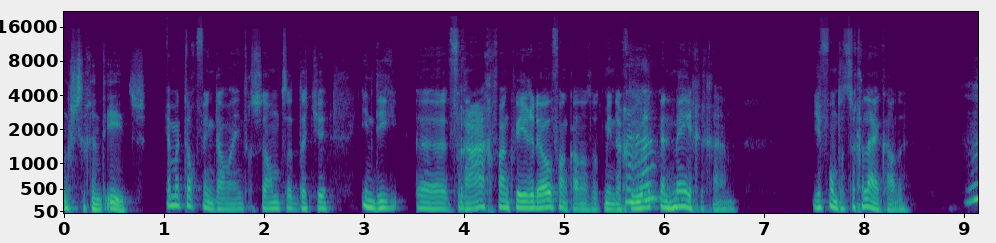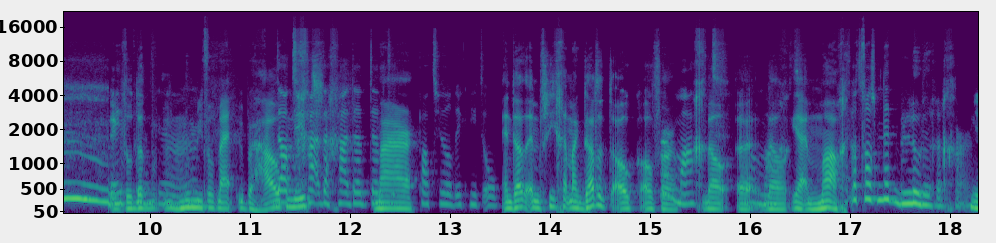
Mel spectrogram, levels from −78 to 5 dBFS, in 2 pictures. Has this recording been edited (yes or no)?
yes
